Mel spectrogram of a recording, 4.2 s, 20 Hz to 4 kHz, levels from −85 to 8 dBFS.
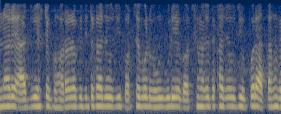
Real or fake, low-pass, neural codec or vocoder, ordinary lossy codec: real; 3.6 kHz; none; none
